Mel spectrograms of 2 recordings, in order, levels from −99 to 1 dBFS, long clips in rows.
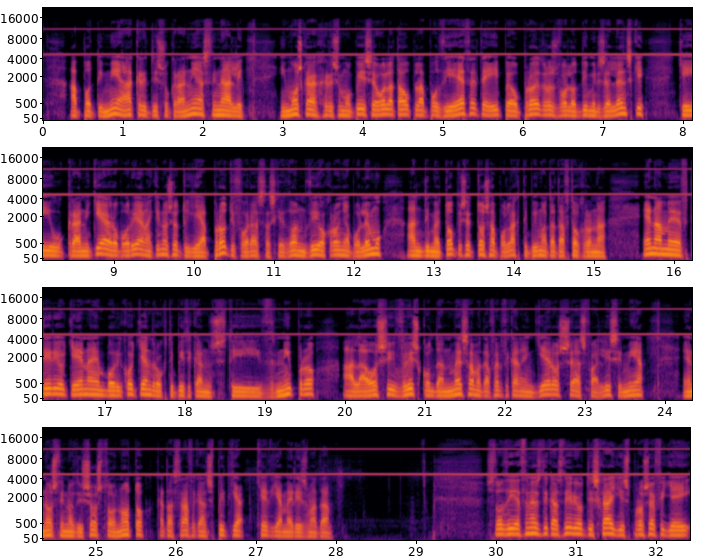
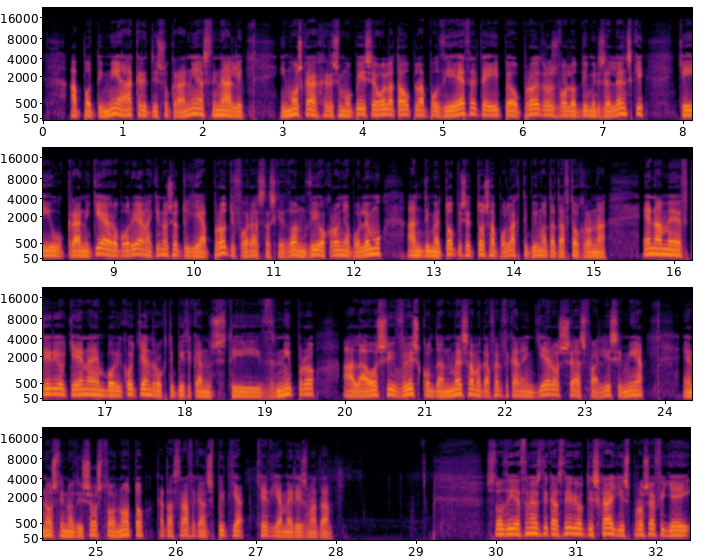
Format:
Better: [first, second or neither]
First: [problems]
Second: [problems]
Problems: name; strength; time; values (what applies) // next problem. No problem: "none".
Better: second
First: high-pitched whine; noticeable; throughout; 4.5 kHz, 10 dB below the speech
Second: none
